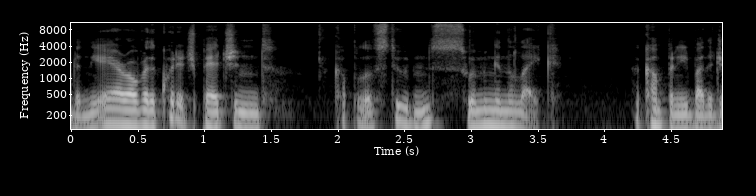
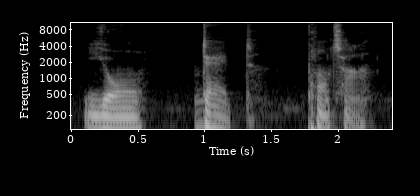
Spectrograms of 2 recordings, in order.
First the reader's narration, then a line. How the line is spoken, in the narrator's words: he said to Harry in a low voice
